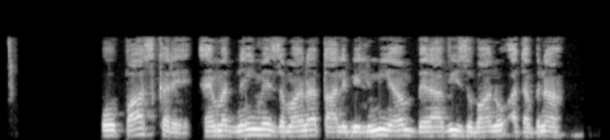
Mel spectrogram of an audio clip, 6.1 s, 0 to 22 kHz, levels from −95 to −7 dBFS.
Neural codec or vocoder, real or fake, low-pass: none; real; 7.2 kHz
